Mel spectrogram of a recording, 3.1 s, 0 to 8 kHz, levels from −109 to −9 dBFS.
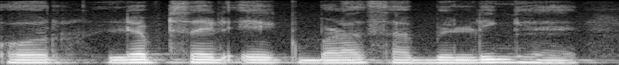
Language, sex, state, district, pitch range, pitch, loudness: Hindi, male, Jharkhand, Palamu, 115-125 Hz, 120 Hz, -18 LUFS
